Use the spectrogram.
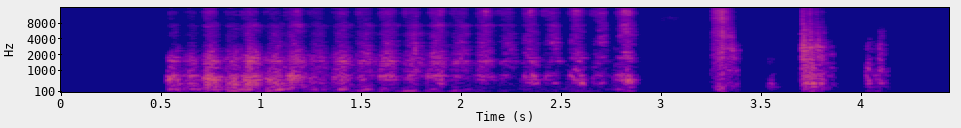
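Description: A hand saw cuts a half lap joint in timber, making a steady run of rapid rasping strokes for about two and a half seconds, then a few separate short scrapes after a pause. The sound is close and clear, with no talk.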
